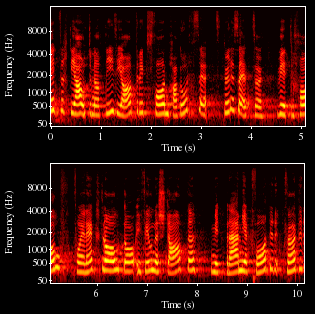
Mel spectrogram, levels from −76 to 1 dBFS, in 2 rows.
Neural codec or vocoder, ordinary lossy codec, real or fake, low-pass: codec, 44.1 kHz, 3.4 kbps, Pupu-Codec; MP3, 96 kbps; fake; 14.4 kHz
